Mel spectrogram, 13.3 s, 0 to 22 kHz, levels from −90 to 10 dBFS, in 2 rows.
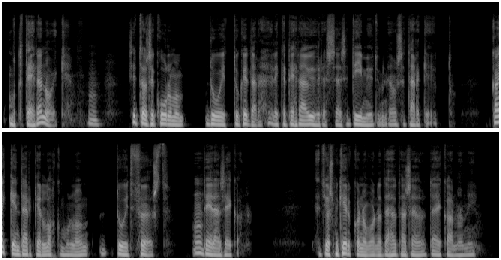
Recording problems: none

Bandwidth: 14.5 kHz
